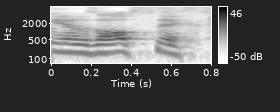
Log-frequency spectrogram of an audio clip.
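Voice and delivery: ordinary talk

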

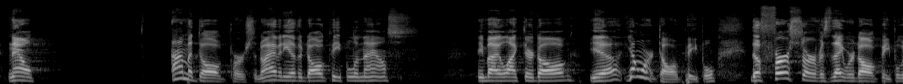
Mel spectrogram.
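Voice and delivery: ordinary delivery

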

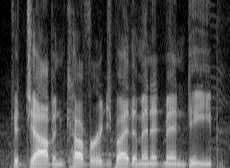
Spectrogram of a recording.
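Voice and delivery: ordinary delivery

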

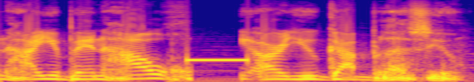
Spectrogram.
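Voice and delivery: ordinary talk

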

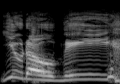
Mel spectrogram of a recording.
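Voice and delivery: resentful werewolf, drawn out slowly. Acted. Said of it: "There was resentment in the werewolf's voice".

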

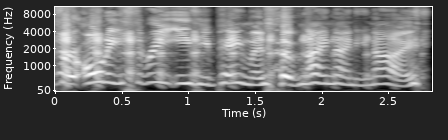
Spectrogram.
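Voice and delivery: loud, high infomercial pitch, laughing; hard sell ad. Acted. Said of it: "like, an infomercial".

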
